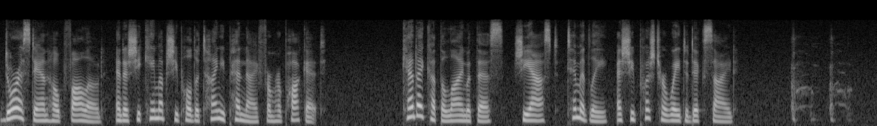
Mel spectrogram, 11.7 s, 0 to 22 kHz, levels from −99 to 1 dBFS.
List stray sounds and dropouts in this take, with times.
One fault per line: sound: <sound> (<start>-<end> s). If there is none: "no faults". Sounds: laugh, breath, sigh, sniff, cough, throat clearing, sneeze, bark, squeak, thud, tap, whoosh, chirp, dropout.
sound: cough (10.5-11.4 s)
